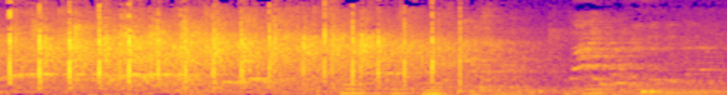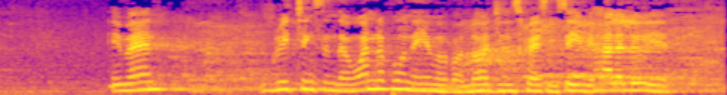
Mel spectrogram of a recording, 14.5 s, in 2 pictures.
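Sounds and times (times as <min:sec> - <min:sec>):
audience clapping hands: 0:00.0 - 0:05.8
speech: 0:08.6 - 0:09.1, 0:10.0 - 0:14.2.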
